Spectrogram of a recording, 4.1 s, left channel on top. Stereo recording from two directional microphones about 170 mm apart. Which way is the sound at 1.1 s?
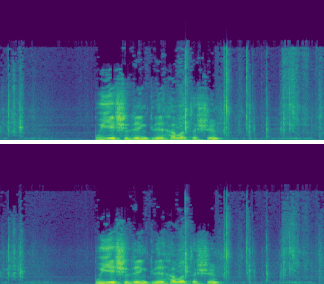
15° right (ahead or behind).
